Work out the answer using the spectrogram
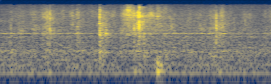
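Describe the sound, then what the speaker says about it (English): Living Reiki Healing cards being shuffled and pulled: soft, close papery riffles with a few brief crisp flicks, quiet and alone with no talk. "I'm also going to pull a Living Reiki Healing card"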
